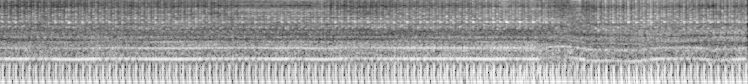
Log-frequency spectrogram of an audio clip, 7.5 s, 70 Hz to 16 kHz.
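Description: The engine of a Ditch Witch 36-inch trencher runs steadily nearby with an even, throbbing idle and a constant hum, easing down slightly toward the end, with no talk.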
